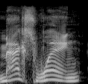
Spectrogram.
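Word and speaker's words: Max Huang: Max Wang, actor, uh, I believe that's how you pronounce his name.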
